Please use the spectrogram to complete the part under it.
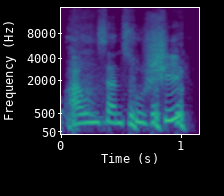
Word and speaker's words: Aung San Suu Kyi: D'abord, est-ce qu'on pourrait se mettre tous d'accord, si vous le voulez bien, sur la prononciation Aung San Suu Kyi, c'est ça ? – Voilà.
